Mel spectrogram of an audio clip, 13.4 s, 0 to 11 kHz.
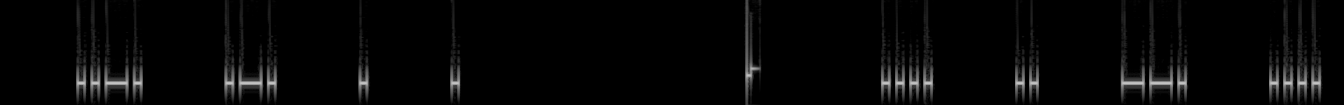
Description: Morse code, heard as a keyed tone, about 17 wpm, spaced as for 8 wpm, 700 Hz. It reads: FREE HIGH
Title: 4x Character Spacing - Top 500 Words - 17wpm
